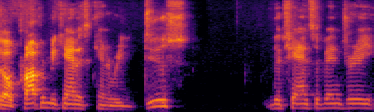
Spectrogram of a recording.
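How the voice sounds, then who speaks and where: The pace here is moderate. A man is talking with an American accent. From US. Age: 50s. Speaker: disc golf pro and streamer. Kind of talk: livestream chat. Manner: animated.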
